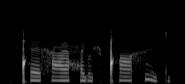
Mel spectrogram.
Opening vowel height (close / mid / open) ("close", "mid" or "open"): mid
